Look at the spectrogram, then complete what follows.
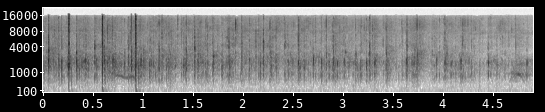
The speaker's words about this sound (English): Give God one more hand clap of praise here.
